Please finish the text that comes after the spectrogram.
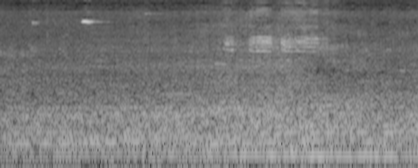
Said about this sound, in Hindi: यहाँ पे जो ट्रैफिक है ना, ट्रैफिक है बहुत ज़्यादा, जिस वजह से शोर होता है।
